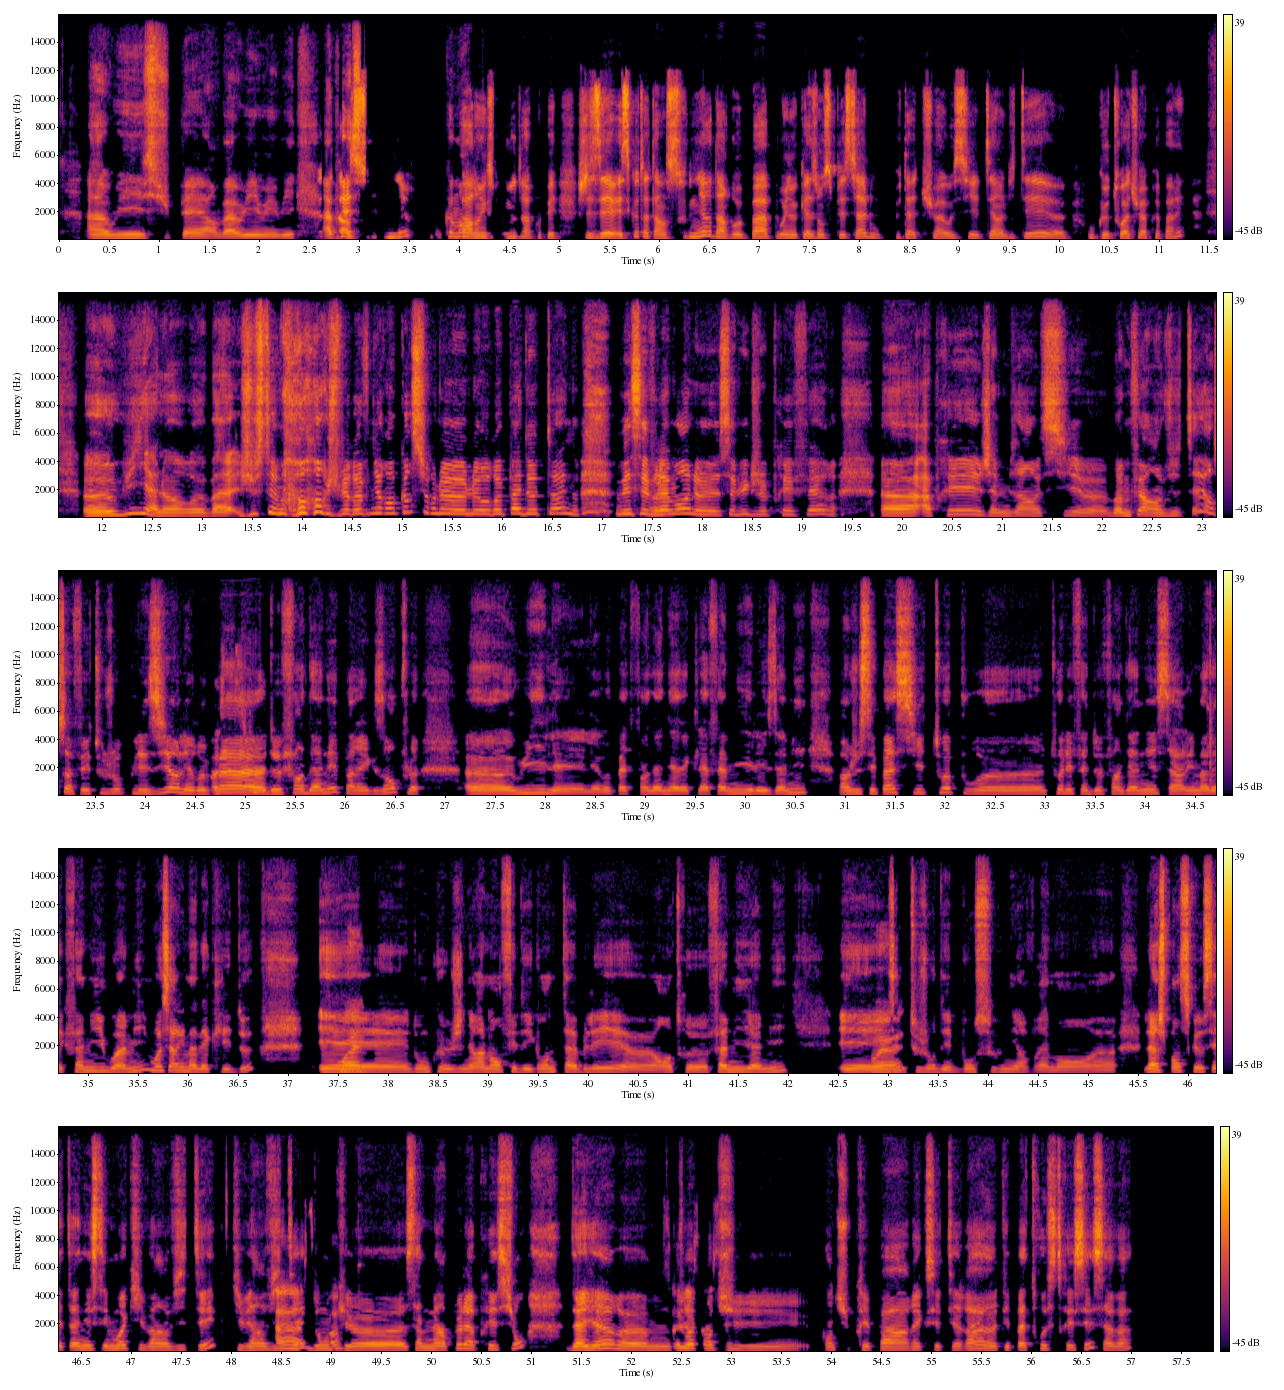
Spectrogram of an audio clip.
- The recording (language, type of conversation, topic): French, unstructured, Comment prépares-tu un repas pour une occasion spéciale ?
- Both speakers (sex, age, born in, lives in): female, 25-29, France, France; female, 35-39, France, France
- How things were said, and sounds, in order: laughing while speaking: "justement"; joyful: "je vais revenir encore sur … que je préfère"; tapping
